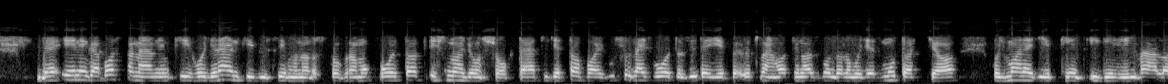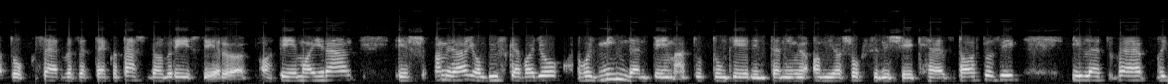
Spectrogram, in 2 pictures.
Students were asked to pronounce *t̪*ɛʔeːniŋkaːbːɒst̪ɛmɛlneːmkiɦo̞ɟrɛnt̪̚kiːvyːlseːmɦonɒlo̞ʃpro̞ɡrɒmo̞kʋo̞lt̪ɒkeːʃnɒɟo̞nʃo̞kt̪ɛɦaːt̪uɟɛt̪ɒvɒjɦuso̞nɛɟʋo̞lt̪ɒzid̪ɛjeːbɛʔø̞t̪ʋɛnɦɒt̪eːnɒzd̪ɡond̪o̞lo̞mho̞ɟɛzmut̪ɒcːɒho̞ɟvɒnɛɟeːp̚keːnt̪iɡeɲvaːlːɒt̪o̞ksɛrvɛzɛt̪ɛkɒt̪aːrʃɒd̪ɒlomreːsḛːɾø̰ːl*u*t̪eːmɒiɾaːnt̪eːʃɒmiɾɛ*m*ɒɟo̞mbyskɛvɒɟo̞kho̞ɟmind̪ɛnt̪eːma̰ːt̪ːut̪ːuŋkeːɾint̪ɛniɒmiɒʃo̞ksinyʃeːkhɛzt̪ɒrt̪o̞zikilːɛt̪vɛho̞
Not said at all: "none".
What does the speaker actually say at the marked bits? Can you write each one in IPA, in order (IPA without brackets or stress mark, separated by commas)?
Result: d̪, ɒ, n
